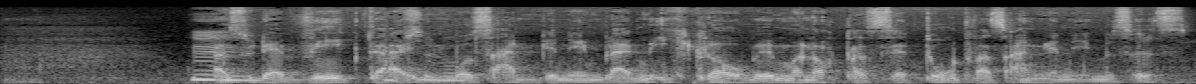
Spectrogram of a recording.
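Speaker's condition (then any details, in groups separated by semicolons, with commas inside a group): Laryngectomy after laryngeal cancer; total laryngectomy for laryngeal cancer, shunt valve voice prosthesis in tracheoesophageal fistula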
